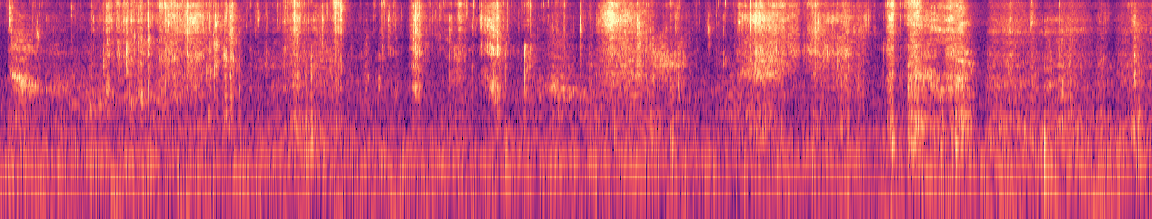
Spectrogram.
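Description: Biting into and chewing a piece of maple butter garlic fried chicken, close to the microphone: a run of short, crisp crunches from the fried coating, mixed with chewing.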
